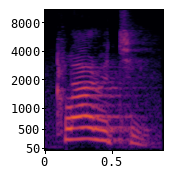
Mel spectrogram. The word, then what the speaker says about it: clarity: counting from the end for example you have Clarity the primary stress force on CL a CL Clarity so if you are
